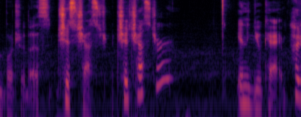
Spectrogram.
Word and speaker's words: Chichester: Chis- Ches- Chichester? In the UK. How do you spell it? c h i c h e s t e r Oh my.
